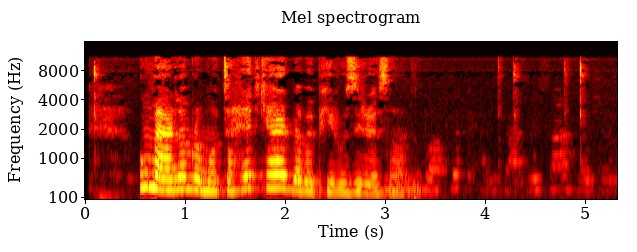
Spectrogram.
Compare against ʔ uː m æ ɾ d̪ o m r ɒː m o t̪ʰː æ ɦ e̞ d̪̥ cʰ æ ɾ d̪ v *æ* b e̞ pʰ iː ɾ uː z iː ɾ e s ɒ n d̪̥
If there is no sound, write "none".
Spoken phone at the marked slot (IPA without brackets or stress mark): æ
